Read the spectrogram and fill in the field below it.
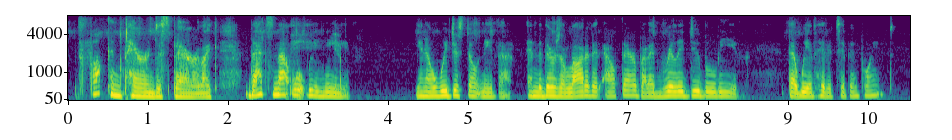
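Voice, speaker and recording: Very deep and low in pitch, a woman speaks at a moderate pace with a dark, mellow tone and ordinary pitch variation. The sound is dry and close, with no echo. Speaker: psychotherapist. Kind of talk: interview.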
